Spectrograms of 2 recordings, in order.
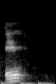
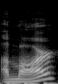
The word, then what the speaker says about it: Amr: Amu. Hmm. A-M-R. A-M-R. I'm sorry, I didn't pronounce the name right. I'm sorry. Amu, A-M-U, No, R, R. A-M-R. A-M-R, Amar.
